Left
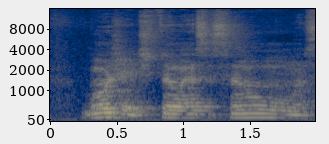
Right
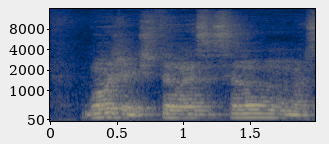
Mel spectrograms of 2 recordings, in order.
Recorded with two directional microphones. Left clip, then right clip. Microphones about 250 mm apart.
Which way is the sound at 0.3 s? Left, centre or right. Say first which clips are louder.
Even; left.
